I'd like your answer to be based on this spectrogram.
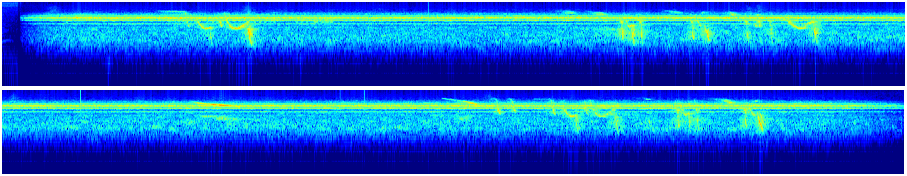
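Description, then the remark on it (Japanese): A grey cuckooshrike, a bird of Uganda, gives clusters of thin, high, downslurred whistles in three separate bursts over a steady, loud drone of insects that runs throughout. “今日ご紹介するウガンダの鳥はハイローンサンショクイです”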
